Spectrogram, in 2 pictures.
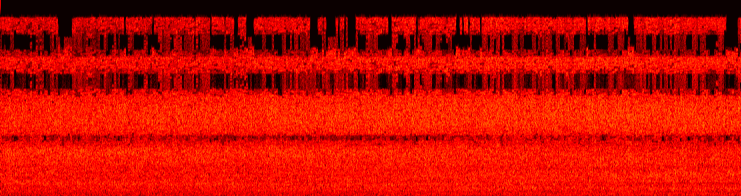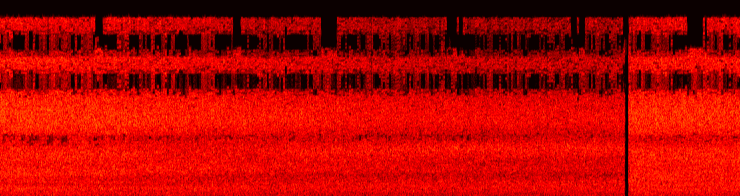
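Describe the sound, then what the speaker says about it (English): Steady, loud roar of a waterfall in Olympic National Park along the Royal Basin trail, a dense unbroken rush of falling water filling the whole stretch with no voices. "Well, there's the waterfall"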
